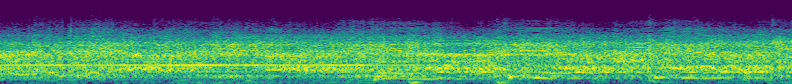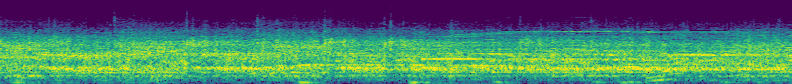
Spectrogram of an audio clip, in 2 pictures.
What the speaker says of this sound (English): I saw a lot of people cheering, a lot of hooting and hollering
